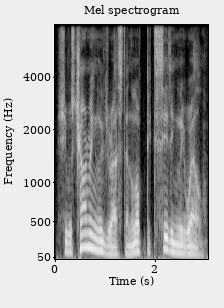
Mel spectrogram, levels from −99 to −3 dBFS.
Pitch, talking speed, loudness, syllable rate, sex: 115 Hz, 155 wpm, -15 LUFS, 5.2 syllables/s, male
